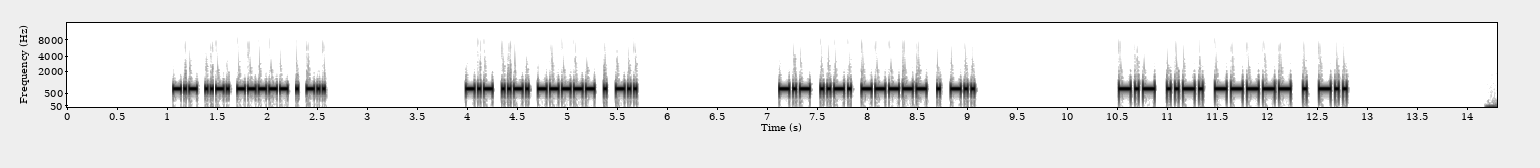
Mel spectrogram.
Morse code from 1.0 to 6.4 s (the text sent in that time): KF0ED KF0ED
